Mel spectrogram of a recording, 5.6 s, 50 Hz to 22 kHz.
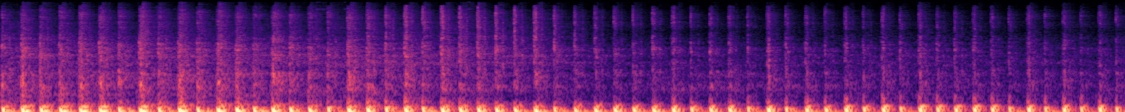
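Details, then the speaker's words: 1986 Yamaha XV750 Virago V-twin, first cold start after winter, new Gen1 KJS single-carb manifold, old gas, dirty carbs, choke disconnected: steady, lumpy idle beat with even, strong pulses, both cylinders firing, no misses; normal idle. "it actually sounds pretty good compared to my homemade manifold I had on there sounds like both cylinders are firing pretty good"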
